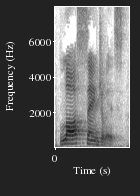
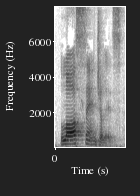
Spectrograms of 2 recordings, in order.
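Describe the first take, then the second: First: The s of Los is a voiceless s sound. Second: The s of Los is a voiceless s sound.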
